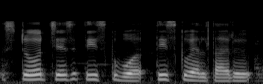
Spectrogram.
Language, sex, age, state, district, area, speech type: Telugu, female, 30-45, Andhra Pradesh, Bapatla, urban, spontaneous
